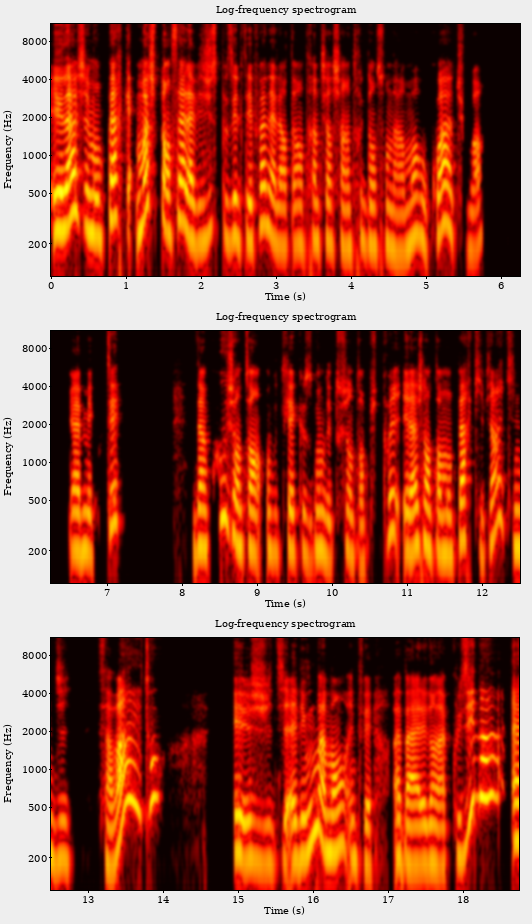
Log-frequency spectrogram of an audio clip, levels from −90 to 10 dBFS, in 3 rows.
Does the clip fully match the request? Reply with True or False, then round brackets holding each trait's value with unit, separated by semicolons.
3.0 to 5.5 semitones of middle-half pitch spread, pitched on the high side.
True (3.7 semitones; 205 Hz)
